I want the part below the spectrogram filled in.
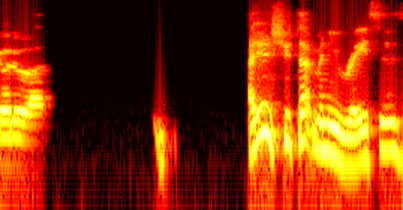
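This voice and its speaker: A man with an American accent. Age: 60s. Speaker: BMX photographer and writer. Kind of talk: casual chat.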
